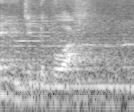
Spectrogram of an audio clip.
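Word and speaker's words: Eugène Dubois: Eugene de Bois, tulisannya tapi bacanya Eugene de Bois.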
